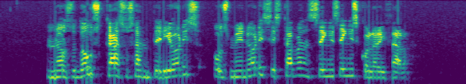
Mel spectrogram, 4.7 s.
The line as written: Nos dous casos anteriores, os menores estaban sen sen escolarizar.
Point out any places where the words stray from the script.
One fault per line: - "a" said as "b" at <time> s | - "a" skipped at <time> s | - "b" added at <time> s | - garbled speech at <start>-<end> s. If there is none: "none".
none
